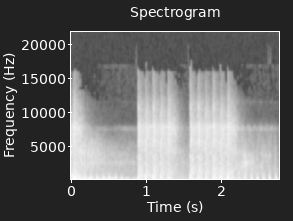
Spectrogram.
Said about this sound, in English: During a skirmish, one of Bonin's gunners was hit by enemy fire. The soldier screamed, nearly falling out of the chopper. Out of his own volition, Bonin left his gun. He went over to his comrade, avoiding the bullet storm flying around him.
